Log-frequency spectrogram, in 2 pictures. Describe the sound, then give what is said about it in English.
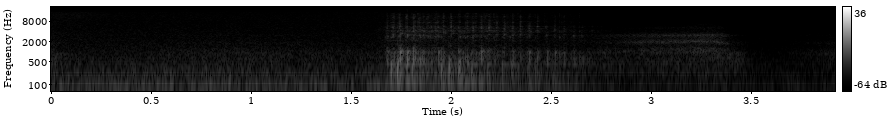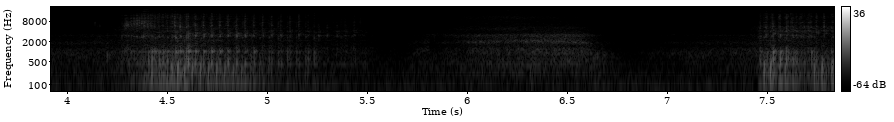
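Steady, rhythmic snoring: three raspy snores about three seconds apart, each followed by a softer breathy exhale, fairly quiet, with no talking. “Don't let the snoring wake you.”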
